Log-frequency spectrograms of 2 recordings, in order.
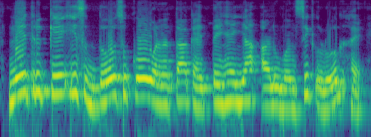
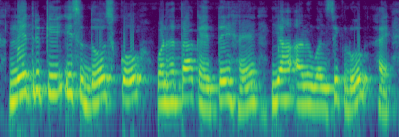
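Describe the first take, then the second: No difference in how they are said.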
